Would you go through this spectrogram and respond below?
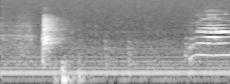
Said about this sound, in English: Cats, they never meow when you want them to. There you go.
